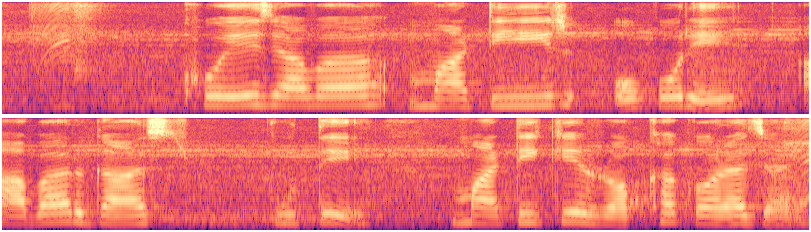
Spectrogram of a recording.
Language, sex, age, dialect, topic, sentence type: Bengali, female, 25-30, Standard Colloquial, agriculture, statement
